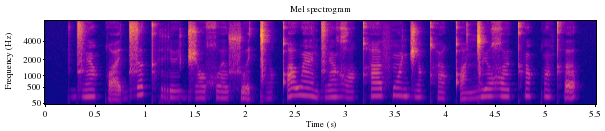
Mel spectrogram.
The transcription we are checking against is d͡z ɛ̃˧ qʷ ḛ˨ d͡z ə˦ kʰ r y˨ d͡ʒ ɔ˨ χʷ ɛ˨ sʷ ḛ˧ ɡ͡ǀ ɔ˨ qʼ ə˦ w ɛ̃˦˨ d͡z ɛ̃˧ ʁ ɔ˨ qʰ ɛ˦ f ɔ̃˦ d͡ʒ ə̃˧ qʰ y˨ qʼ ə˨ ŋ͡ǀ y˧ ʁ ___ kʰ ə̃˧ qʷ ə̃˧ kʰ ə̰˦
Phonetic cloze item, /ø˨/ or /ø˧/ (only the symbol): ø˧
